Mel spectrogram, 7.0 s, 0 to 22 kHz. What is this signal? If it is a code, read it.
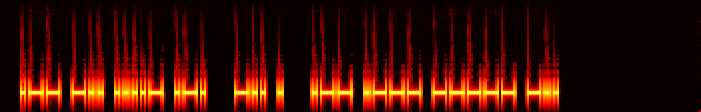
Morse code, heard as a keyed tone, about 27 wpm, 700 Hz. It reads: WD4R DE WJ0D
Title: USA Callsign DE Callsign - 4 Characters - 28wpm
